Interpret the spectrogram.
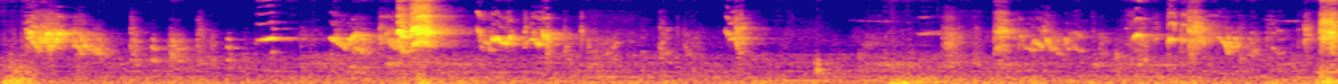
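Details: Budgerigars singing, playing and chatting: a busy flock of high twittering chirps and squawks, with a loud harsh burst near the middle and steady overlapping chatter afterward.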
